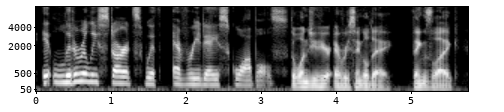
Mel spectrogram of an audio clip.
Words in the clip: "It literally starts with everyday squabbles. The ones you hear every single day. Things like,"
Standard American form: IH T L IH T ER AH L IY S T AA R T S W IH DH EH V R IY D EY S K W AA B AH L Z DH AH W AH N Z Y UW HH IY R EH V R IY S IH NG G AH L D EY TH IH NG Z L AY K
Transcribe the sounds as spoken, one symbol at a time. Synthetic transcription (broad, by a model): IH T L IH T ER L IY S T AA R T S W IH DH EH V R IY D EY S K W AA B L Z DH AH W AH N Z Y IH HH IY R EH V R IY S IH NG G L D EY TH IH NG Z L AY K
